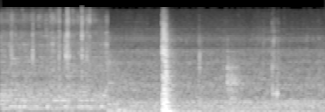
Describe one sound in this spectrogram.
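Water pours over ice in a cup.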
